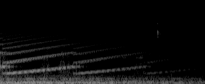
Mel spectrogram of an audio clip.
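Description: A sci-fi alarm aboard the Space Colony Ark in the Shadow the Hedgehog video game, a rising and falling harmonic siren sweeping steadily and loudly, gradually fading slightly toward the end.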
